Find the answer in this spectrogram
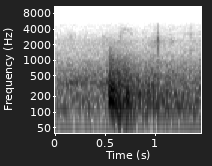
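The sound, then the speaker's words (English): A single heavy boom from naval guns firing a salute over the Florida Straits at Key West, a deep burst with a short rumbling tail that fades into low background noise. “Naval guns fired 21 rounds over the Florida Straits as a salute to the former commander-in-chief.”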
